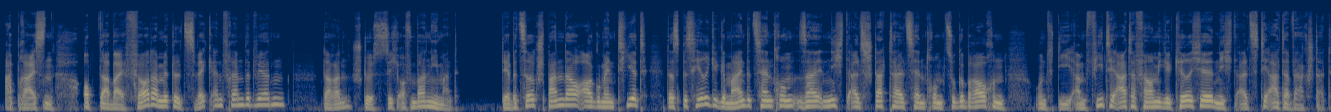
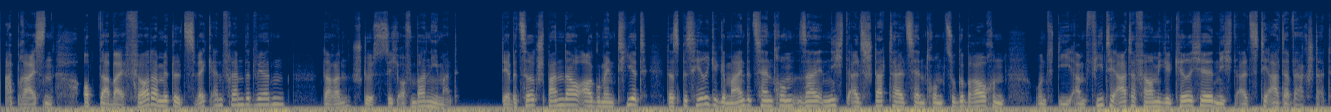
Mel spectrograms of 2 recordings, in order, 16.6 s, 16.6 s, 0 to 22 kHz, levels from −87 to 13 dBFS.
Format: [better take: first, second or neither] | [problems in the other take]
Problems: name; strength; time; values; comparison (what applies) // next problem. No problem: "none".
first | low rumble; faint; throughout; 25 dB below the speech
